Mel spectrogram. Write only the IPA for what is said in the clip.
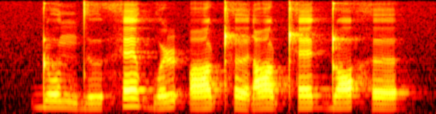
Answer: ɖo˧˩ndɯ˨˩˦hɛ˥˨ ɡʷə˧˥˧ɭʔɑ˧˥ʈʰə˨˩˦ ɾɑ˧ ʈʰɛ˧˥˧ɡɖɒ˧˥˧hə˧

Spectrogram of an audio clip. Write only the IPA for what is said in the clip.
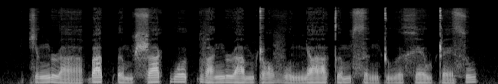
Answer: cə˧˥ŋɹaː˨˩˨ ɓa˦˥t̚ʔə˨˩m ʂa˦˥k̚wo˦˥t̚ va˧˥ŋɹa˧m ʈɔ˧˥vo˨˩ ɲaː˧t̪ə˧˥m sə˨˩ŋʈu˧ə̯xɛ˧w ʈɛ˨˩˨su˦˥p̚

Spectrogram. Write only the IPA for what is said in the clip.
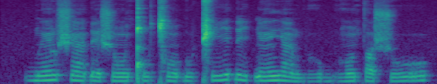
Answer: bẽl ʃæ̃ɗeʃõǃu ǀõɠuǁiɗi ɠẽjæ̃ bʱubʱõtɒ ʃu

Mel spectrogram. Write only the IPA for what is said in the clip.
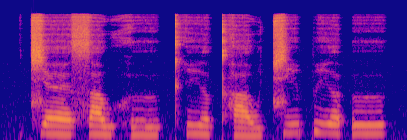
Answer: t͡ɕɛː˧˩sa˧˩w hɯː˩˧kʰi˧˩ə̯kʰa˩˧w t͡ɕi˧˥pi˧ə̯ʔɯː˧

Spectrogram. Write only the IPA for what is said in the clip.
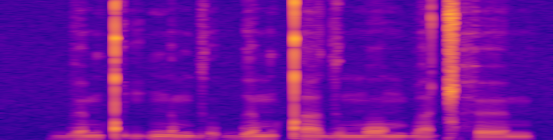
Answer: bœmǃḭ ŋəmdo̰ɡ͡bəm ǃadumɔm baǁʰœm

